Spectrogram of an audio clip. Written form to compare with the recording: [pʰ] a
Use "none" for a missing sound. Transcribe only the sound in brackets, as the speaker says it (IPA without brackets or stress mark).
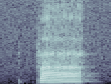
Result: p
